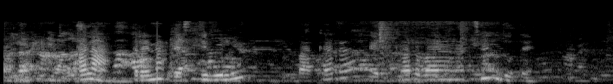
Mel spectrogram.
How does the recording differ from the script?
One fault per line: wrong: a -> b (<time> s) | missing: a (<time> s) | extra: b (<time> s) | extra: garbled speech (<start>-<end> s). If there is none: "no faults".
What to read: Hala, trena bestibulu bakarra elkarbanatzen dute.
no faults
